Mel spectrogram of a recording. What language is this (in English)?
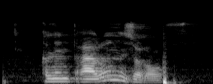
Kabyle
